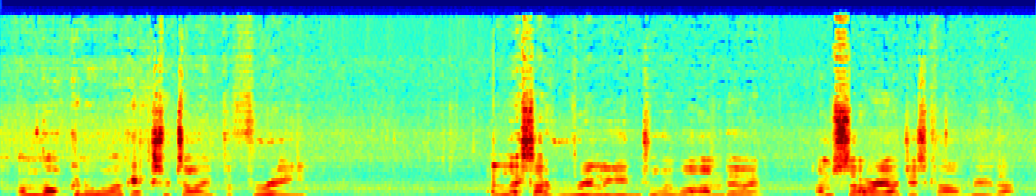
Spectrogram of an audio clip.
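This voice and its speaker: A man speaks with a British accent. He leaves long, frequent pauses. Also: medium pitch for a man, ordinary pitch variation, moderate pace. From Britain. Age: 20s. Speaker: vlogger. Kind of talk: personal vlog. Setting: smoking a cigar on camera. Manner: halting.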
